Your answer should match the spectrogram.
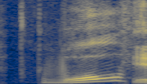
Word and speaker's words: Wolfs: Wolfs? – It's W-O-L-F-S. Wolfs, not wolves.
